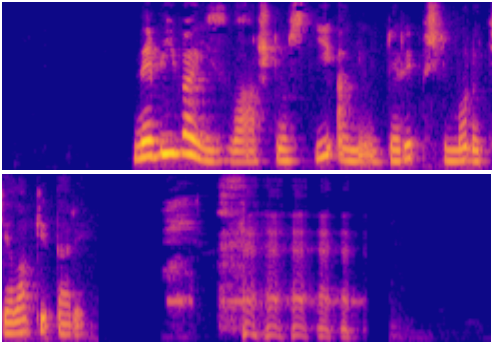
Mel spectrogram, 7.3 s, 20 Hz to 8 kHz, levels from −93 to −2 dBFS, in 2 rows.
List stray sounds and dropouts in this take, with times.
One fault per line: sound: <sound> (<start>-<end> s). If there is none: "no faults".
sound: laugh (4.9-6.4 s)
